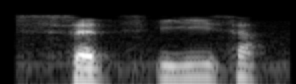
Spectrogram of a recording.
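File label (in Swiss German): "setzise", Haut Rhin; vin; pals plantoire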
